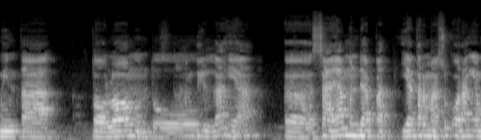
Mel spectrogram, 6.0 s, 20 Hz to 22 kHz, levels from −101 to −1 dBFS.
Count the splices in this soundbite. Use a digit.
1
